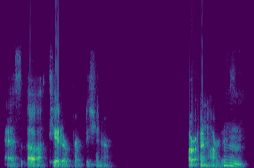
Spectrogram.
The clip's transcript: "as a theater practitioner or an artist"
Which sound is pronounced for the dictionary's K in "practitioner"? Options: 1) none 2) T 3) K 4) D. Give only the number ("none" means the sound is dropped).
3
